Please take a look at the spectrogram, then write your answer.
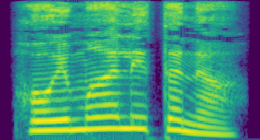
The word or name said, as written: ಹೊಯ್ಮಾಲಿತನ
